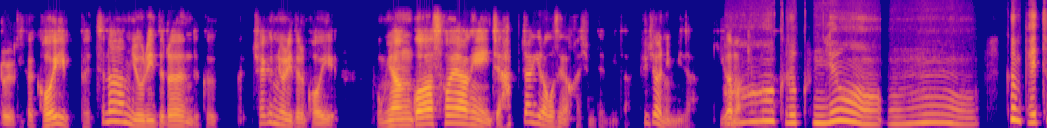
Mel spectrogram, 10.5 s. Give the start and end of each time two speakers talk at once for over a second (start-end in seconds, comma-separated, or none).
none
